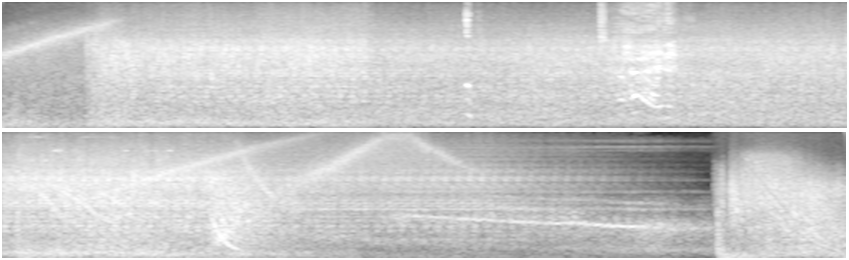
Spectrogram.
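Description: An energy blast roars and crackles.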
